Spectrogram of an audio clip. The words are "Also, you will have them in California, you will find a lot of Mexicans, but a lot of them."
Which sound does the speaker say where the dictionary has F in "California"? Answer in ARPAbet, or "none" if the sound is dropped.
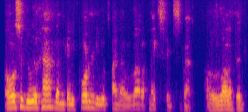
P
